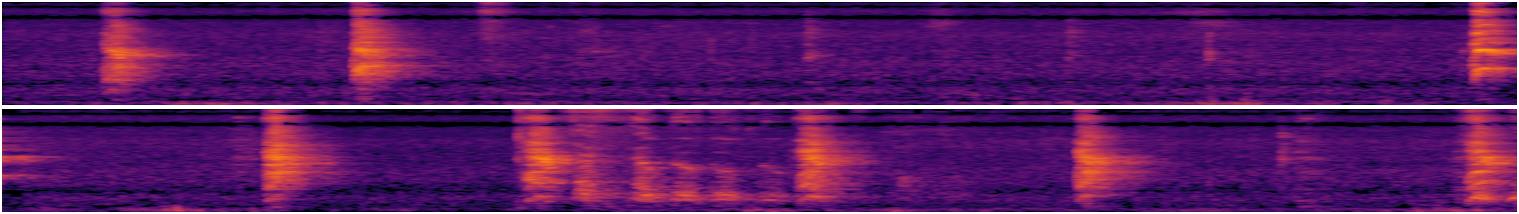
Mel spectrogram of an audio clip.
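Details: A pug, jealous of pugs and other dogs on TV, barks fiercely at the screen in sharp, short barks at uneven intervals over a steady background hum, not accepting them in his territory.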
